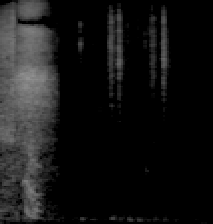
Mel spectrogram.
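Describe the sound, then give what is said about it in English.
Quiet typing on a computer keyboard, a handful of soft, irregular key clicks tapping away, preceded by a brief louder swishing burst at the start. No one speaks. “I know you guys can hear me typing, sorry.”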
